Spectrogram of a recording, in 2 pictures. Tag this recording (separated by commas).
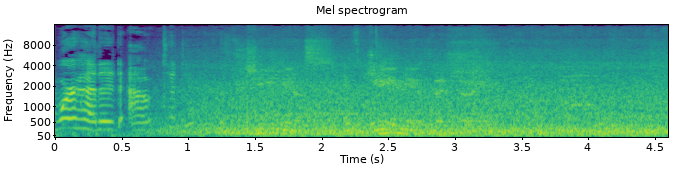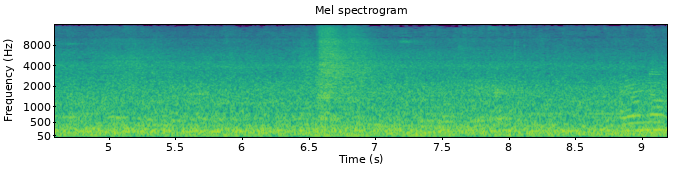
Speech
